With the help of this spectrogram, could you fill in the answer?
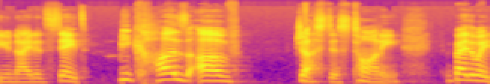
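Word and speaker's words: Taney: States because of Justice tnie by the way T NE y uh for you undergrads I pronounced it Tanny for like a real long time so I'm just going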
